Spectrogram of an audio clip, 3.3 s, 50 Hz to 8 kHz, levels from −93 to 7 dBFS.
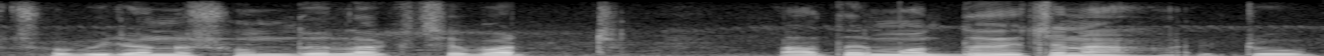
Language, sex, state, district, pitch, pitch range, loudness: Bengali, male, West Bengal, Alipurduar, 140 Hz, 125-145 Hz, -17 LUFS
